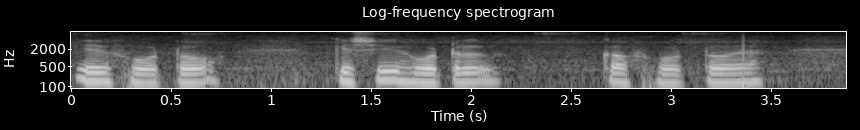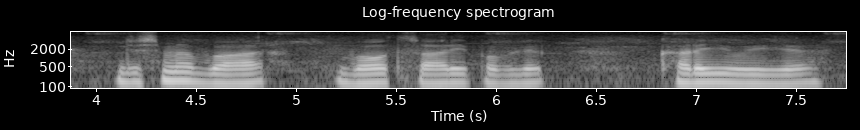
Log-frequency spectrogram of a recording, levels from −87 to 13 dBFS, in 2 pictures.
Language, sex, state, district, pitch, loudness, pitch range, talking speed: Hindi, male, Uttar Pradesh, Lalitpur, 145 Hz, -16 LUFS, 135-150 Hz, 110 wpm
